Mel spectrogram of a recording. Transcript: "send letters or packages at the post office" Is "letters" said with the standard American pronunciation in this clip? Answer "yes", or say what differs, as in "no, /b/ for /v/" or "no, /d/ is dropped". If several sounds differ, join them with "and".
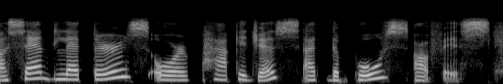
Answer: no, /s/ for /z/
